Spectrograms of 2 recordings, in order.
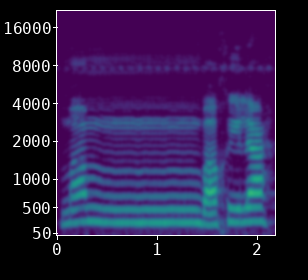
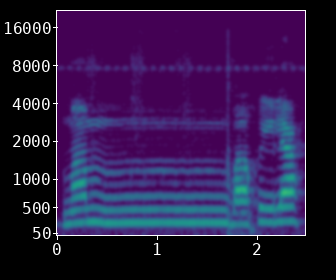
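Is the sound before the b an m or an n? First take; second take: m; m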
